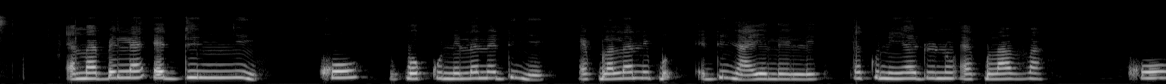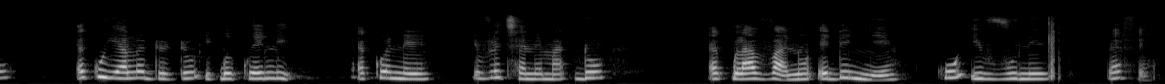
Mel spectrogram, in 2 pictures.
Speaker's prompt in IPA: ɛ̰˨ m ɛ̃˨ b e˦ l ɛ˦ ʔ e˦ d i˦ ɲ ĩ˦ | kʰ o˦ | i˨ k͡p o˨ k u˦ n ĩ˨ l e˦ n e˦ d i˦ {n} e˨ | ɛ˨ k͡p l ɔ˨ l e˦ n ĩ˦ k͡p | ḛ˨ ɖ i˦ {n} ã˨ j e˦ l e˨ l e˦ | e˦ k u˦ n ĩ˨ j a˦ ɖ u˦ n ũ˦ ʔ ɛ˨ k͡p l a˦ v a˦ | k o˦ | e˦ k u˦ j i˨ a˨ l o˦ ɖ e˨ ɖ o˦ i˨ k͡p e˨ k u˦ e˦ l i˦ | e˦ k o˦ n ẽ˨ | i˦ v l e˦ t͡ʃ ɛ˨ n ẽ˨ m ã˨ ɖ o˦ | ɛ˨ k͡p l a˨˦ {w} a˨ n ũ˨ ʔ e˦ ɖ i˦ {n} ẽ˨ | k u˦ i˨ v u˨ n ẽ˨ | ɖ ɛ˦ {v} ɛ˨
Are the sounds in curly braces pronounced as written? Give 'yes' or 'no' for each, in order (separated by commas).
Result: no, no, no, no, no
